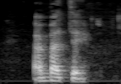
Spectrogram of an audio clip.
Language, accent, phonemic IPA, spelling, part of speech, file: French, Canada, /a.ba.tɛ/, abattais, verb, LL-Q150 (fra)-abattais.wav
- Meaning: first/second-person singular imperfect indicative of abattre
